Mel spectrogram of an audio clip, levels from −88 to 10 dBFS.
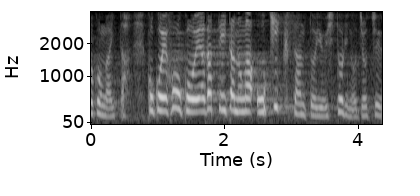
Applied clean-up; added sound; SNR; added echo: none; none; none; none.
